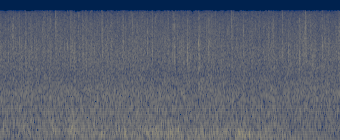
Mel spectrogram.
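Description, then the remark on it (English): Steady, dense rain patters and trickles without pause, with a low, soft rumble of thunder rolling somewhere far off beneath it. No voices. “The rain trickling, the thunder in the distance.”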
